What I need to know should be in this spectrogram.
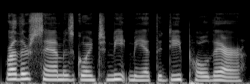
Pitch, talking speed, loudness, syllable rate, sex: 205 Hz, 265 wpm, -17 LUFS, 5.9 syllables/s, female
